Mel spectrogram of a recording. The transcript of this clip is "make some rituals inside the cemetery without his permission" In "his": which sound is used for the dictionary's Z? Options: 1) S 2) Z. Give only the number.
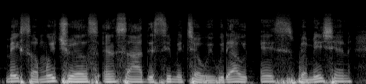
1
